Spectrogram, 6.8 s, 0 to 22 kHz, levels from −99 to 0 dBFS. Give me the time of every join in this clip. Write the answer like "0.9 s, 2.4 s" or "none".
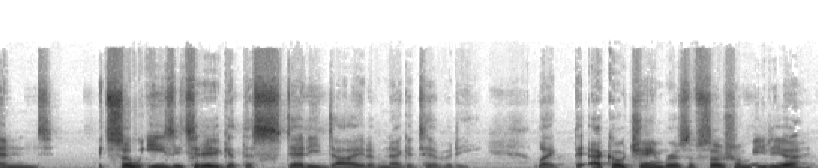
none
